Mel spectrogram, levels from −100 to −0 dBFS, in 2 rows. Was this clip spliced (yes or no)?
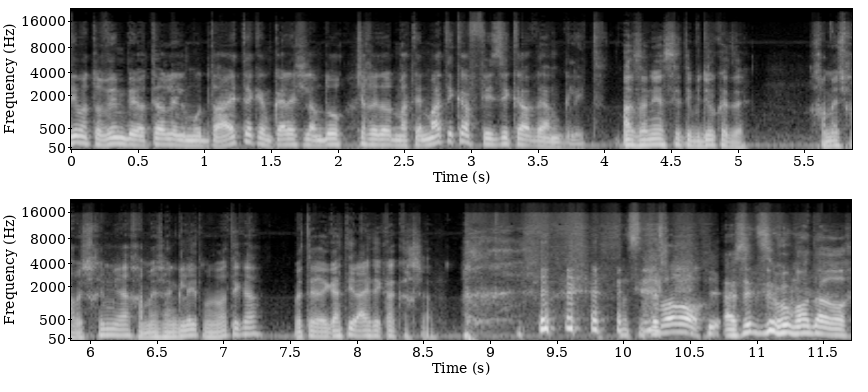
yes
